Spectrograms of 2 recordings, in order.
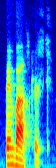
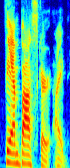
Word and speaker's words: Vanboskerck: And now, while working this organization, he would interview and become a friend with Jennifer Vanboskerck. Did I pronounce that correct, Kenneth? Vanboskerck. Vanboskerck.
